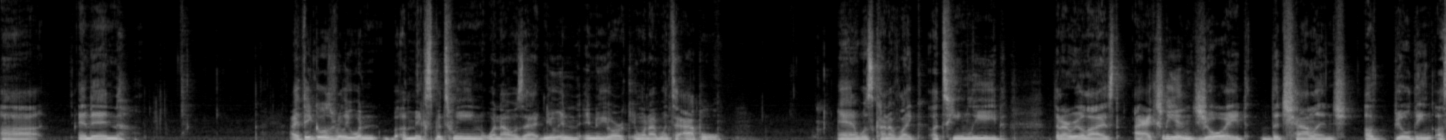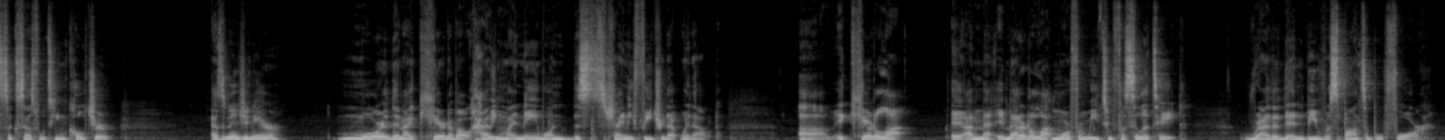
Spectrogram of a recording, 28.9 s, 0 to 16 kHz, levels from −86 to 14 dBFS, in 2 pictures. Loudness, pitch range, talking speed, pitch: -22 LUFS, 100-125 Hz, 180 wpm, 110 Hz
